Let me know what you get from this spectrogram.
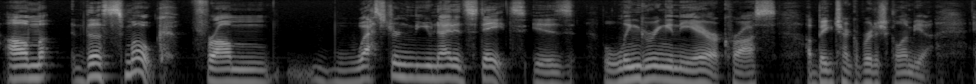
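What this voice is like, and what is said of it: Froggy, hoarse voice. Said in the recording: “my voice is going to sound a little froggy today ... I'm definitely feeling a little mucky in my sinuses and throat. I've been a little hemmy.”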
